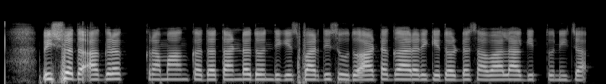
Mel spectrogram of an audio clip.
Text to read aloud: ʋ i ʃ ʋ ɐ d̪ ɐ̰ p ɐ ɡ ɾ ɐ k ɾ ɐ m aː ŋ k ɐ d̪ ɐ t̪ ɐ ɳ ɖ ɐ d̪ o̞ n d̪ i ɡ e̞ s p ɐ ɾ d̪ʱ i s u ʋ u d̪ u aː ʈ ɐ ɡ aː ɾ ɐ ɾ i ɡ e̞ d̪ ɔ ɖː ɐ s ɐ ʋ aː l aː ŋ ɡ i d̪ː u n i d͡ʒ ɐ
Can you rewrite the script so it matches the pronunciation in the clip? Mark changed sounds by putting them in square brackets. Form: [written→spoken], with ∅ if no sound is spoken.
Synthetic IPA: ʋ i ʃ ʋ ɐ d̪ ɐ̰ [p→ʔ] ɐ ɡ ɾ ɐ k ɾ ɐ m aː ŋ k ɐ d̪ ɐ t̪ ɐ ɳ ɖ ɐ d̪ o̞ n d̪ i ɡ e̞ s p ɐ ɾ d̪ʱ i s u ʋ u d̪ u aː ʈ ɐ ɡ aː ɾ ɐ ɾ i ɡ e̞ d̪ ɔ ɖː ɐ s ɐ ʋ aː l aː [ŋ→∅] ɡ i [d̪ː→t̪ː] u n i d͡ʒ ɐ

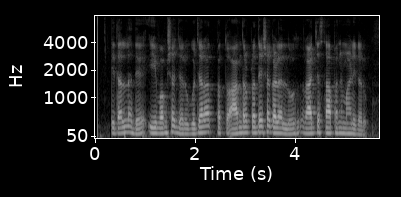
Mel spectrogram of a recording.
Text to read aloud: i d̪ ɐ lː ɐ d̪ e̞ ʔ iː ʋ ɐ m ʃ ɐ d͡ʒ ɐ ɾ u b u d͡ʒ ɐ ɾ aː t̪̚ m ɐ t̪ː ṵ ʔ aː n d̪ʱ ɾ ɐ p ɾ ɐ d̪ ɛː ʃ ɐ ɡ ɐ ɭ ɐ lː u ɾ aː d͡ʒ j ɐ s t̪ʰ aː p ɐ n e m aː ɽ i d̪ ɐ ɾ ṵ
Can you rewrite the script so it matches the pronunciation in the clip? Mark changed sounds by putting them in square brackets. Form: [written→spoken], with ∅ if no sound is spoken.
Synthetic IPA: i d̪ ɐ lː ɐ d̪ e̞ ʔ iː ʋ ɐ m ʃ ɐ d͡ʒ ɐ ɾ u [b→ɡ] u d͡ʒ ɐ ɾ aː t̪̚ m ɐ t̪ː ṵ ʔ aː n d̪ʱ ɾ ɐ p ɾ ɐ d̪ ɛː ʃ ɐ ɡ ɐ ɭ ɐ lː u ɾ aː d͡ʒ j ɐ s t̪ʰ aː p ɐ n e m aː ɽ i d̪ ɐ ɾ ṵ

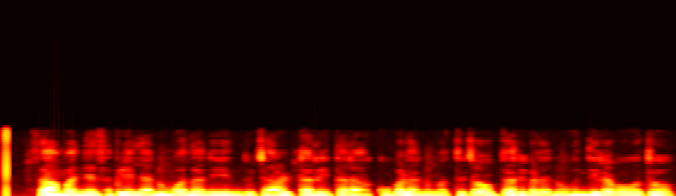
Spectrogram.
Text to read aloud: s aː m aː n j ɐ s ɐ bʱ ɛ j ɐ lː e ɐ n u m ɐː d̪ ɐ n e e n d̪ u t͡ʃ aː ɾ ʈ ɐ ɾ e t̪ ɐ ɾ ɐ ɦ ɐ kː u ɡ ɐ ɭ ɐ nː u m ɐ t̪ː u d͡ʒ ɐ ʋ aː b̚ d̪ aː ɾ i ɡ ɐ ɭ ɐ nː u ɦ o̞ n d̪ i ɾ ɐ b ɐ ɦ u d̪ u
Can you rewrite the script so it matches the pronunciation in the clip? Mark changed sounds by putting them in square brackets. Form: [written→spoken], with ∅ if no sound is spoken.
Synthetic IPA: s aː m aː n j ɐ s ɐ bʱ ɛ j ɐ lː [e→i] ɐ n u m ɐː d̪ ɐ n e e n d̪ u t͡ʃ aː ɾ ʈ ɐ ɾ [e→i] t̪ ɐ ɾ ɐ ɦ ɐ kː u ɡ ɐ ɭ ɐ nː u m ɐ t̪ː u d͡ʒ ɐ ʋ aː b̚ d̪ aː ɾ i ɡ ɐ ɭ ɐ nː u ɦ o̞ n d̪ i ɾ ɐ b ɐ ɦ u d̪ u

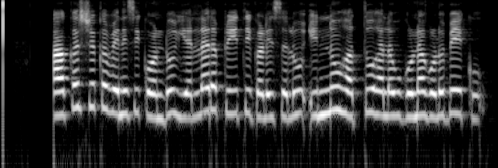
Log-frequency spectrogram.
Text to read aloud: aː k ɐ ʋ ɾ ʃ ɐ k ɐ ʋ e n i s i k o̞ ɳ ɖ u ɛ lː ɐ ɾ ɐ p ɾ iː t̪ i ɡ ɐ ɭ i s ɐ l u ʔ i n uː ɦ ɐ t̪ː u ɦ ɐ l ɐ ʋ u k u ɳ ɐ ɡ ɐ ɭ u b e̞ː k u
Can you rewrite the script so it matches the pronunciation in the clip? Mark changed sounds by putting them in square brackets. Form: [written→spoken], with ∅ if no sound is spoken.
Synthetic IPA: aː k ɐ [ʋ→∅] ɾ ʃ ɐ k ɐ ʋ e n i s i k o̞ ɳ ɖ u ɛ lː ɐ ɾ ɐ p ɾ iː t̪ i ɡ ɐ ɭ i s ɐ l u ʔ i [n→nː] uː ɦ ɐ t̪ː u ɦ ɐ l ɐ ʋ u [k→ɡ] u ɳ ɐ ɡ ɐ ɭ u b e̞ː k u

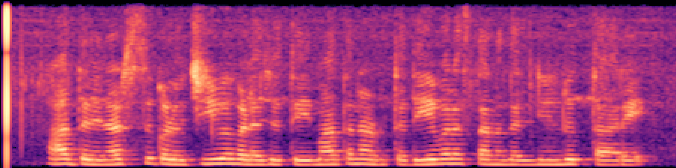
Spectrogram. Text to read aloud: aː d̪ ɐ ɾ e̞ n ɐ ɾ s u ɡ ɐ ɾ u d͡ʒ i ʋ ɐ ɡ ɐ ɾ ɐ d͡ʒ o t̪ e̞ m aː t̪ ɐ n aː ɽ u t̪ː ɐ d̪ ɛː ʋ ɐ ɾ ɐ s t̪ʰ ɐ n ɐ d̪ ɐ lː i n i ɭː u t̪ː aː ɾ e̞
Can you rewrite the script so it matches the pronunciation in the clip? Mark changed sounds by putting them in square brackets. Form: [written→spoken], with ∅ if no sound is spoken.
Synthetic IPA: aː d̪ ɐ ɾ e̞ n ɐ ɾ s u ɡ ɐ [ɾ→ɭ] u d͡ʒ [i→iː] ʋ ɐ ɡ ɐ [ɾ→ɭ] ɐ d͡ʒ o t̪ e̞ m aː t̪ ɐ n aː ɽ u t̪ː ɐ d̪ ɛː ʋ ɐ ɾ ɐ s t̪ʰ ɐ n ɐ d̪ ɐ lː i n i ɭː u t̪ː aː ɾ e̞

